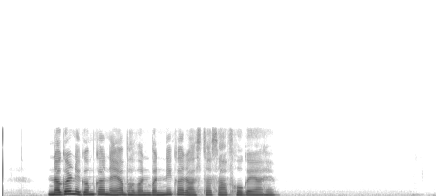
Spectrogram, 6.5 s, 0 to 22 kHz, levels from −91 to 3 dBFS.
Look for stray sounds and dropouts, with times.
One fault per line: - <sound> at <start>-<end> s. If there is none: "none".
none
